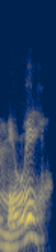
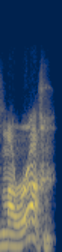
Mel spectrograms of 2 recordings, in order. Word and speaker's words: מרק: Haim Roni rotse maroch of or vayirchot. Haim Roni rotse maroch of vayirchot. Maroch. You say that. האם רוני רוצה מרק עוף וירקות? It's marach.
